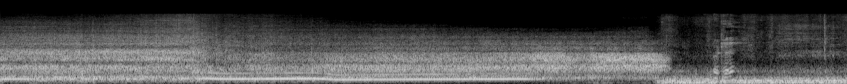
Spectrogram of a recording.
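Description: A car driving along the road outside: a steady engine note over road and wind noise, dropping in pitch about three seconds in and fading soon after. The sound cuts off suddenly near the end to the low drone inside a car's cabin.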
